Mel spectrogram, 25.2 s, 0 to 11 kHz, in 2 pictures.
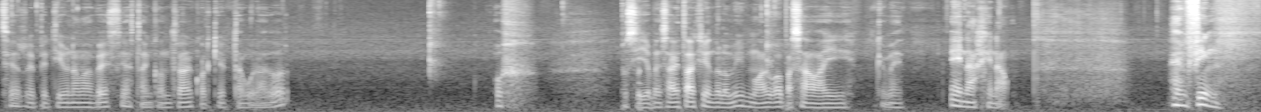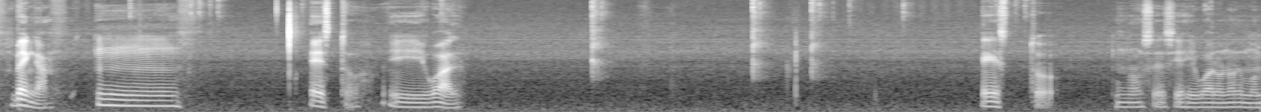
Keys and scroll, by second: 0.7 shift+', 2.0 alt+º, 3.4 t, 10.0 space, 10.9 super+s, 12.6 space, 21.2 space.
